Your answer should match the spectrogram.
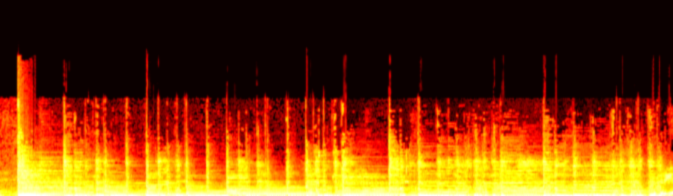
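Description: Instrumental introduction to a song, led by plucked and strummed acoustic guitar over held low notes, starting sharply a moment in.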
